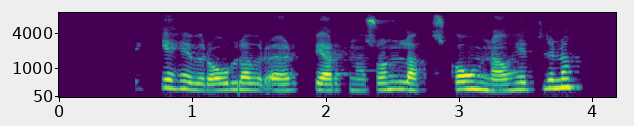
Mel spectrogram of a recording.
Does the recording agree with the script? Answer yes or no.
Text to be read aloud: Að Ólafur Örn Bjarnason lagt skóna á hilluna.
no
